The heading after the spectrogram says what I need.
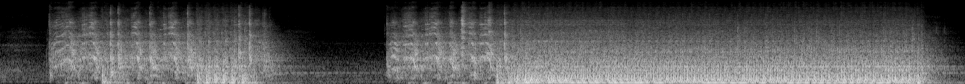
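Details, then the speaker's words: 2013 Bennche Spire 800 side-by-side with a swapped ECU on a low battery: it fires for two seconds and fades, then restarts for about five seconds and cuts off abruptly; owner suspects power loss or fuel pressure, cause unconfirmed. "Boy, she wants to start for a quick second and then stop."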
